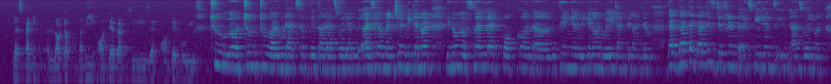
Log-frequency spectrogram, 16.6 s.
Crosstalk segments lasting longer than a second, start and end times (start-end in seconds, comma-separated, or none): none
